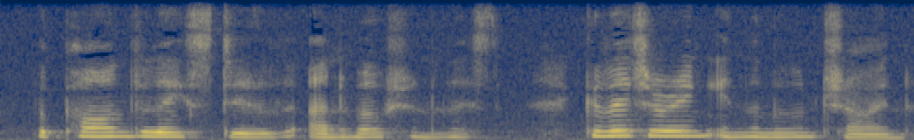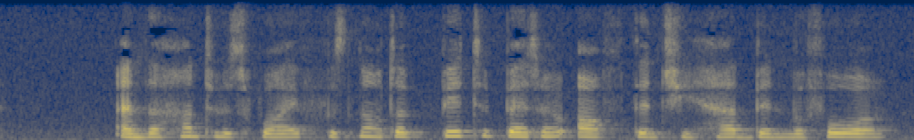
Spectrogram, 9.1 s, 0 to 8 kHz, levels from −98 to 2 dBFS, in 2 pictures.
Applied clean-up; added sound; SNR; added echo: none; none; none; none.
